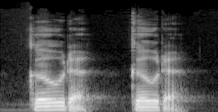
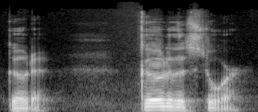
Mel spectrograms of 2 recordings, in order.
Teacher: using the fast D and the short schwa sound, go to. Go to the store.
